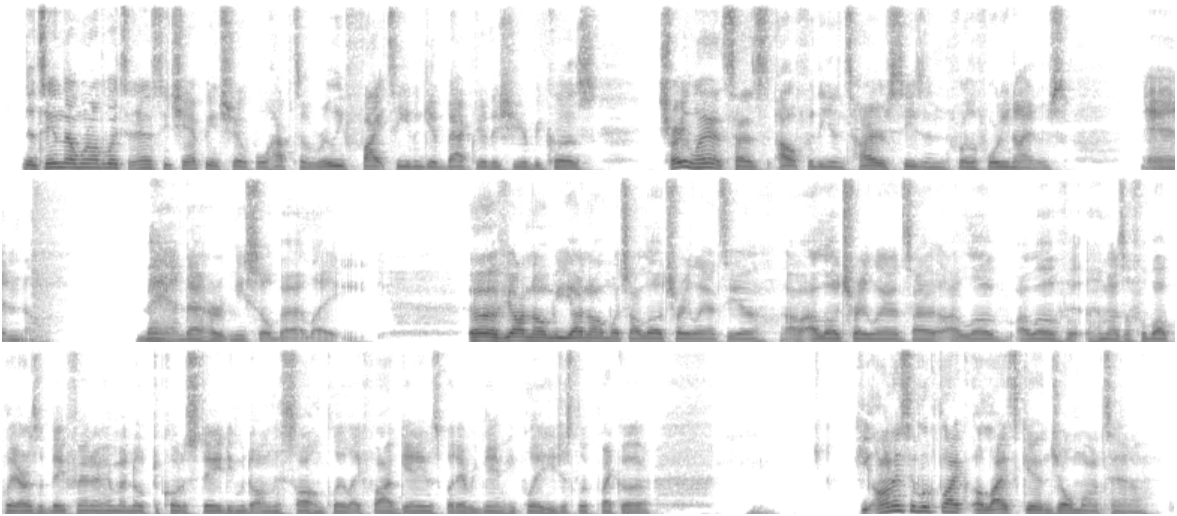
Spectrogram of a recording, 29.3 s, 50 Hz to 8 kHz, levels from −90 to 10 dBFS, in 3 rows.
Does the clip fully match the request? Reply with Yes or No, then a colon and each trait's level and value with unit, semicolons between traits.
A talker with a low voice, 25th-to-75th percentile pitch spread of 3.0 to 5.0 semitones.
Yes: low, 115 Hz; average, 4.0 semitones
